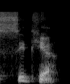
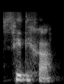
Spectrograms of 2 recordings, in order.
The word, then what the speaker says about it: Sitja: Asumo que es Sitia. Sitia, ¿o No, no? es Sitija.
